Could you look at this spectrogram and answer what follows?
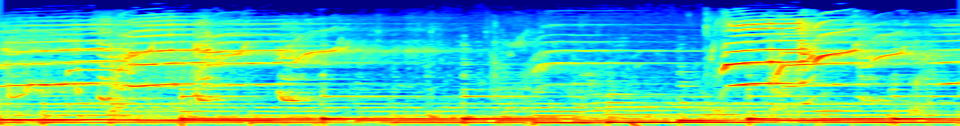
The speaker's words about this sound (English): family, group, or pod of killer whales actually has its own unique set of sounds, a repertoire of very distinctive calls.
